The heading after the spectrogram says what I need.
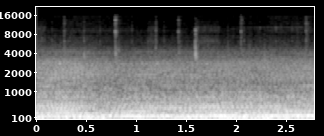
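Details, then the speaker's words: Lifted 2010 Toyota Tundra after installing a Rough Country carrier bearing drop kit (1776BOX1), on takeoff: low, smooth rumble with no shudder or pulsing drone. The shudder on takeoff that followed the lift is fixed. "this kit definitely fixed the shutter upon takeoff, because pretty much every and any stop caused the same problem over and over."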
